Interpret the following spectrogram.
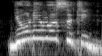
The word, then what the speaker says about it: University: University. University is pronounced as university.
